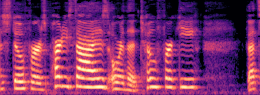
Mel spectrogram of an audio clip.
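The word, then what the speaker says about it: Tofurky: can choose the Stouffer's party size or the tofurkey that's how you say it holiday roast which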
